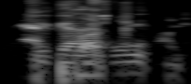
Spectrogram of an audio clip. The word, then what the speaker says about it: Chikadze: I can't even pronounce this guy's name. Giga Chikadze. Oh, Chikadze.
